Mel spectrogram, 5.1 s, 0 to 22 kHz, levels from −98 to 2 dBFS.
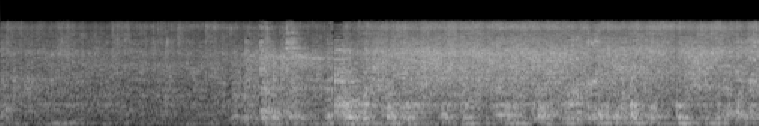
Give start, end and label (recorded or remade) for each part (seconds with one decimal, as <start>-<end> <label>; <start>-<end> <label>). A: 0.0-0.9 remade; 0.9-4.0 recorded; 4.0-5.1 remade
